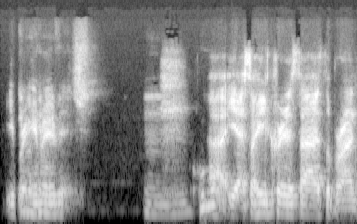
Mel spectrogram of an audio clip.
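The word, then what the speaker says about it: Ibrahimović: How do you pronounce his last name? Ibrahimovic.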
